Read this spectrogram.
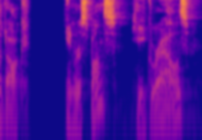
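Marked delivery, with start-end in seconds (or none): none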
